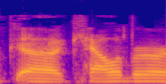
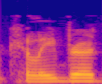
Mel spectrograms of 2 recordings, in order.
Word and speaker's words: Calibre: Yes, Sigil, Calibre, or Calibra, depending on how you want to pronounce it.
